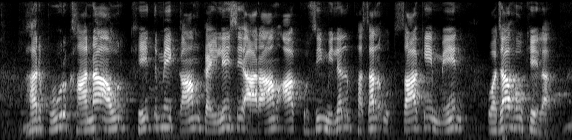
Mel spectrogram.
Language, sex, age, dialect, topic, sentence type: Bhojpuri, male, 31-35, Southern / Standard, agriculture, statement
